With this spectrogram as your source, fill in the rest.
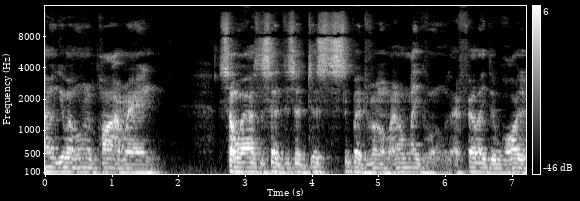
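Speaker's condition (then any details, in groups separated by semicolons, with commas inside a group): Brain injury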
